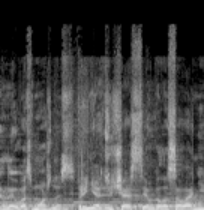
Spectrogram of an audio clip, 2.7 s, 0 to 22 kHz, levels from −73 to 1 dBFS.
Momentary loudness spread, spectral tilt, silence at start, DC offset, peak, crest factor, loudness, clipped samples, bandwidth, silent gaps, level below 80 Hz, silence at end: 3 LU; -4 dB/octave; 0 s; under 0.1%; 0 dBFS; 12 dB; -13 LUFS; under 0.1%; over 20 kHz; none; -50 dBFS; 0 s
